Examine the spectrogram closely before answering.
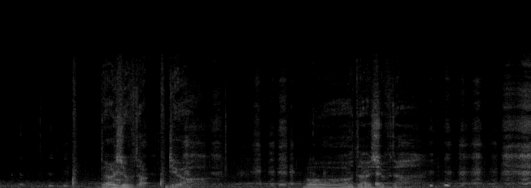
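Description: A man speaks softly and reassuringly.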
